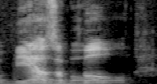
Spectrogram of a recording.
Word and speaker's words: Beelzebul: That's how I've always heard Beelzebul. – Okay, yeah. Beelzebul, not bub. – But there's no B on the end. – I don't know. That's what I've always read. Yeah. So Beelzebul, the prince of demons.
